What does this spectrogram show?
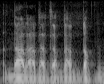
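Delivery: ordinary delivery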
